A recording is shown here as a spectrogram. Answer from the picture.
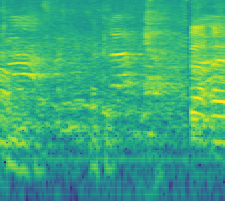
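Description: Children talking and chattering, cut off abruptly near the end.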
